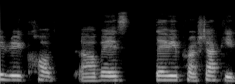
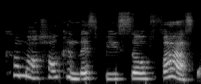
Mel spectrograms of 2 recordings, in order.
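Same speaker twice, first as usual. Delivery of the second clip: shocked; 6 semitones higher than usual. Retold or imitated. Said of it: "like, shocked".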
